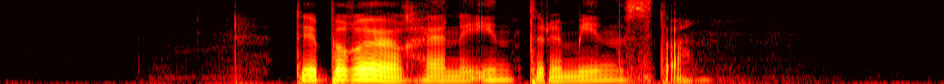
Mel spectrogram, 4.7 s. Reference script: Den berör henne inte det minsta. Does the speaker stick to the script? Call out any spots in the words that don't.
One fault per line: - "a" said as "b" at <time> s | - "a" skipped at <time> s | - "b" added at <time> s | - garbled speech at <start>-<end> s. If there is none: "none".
- "Den" said as "Det" at 1.4 s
